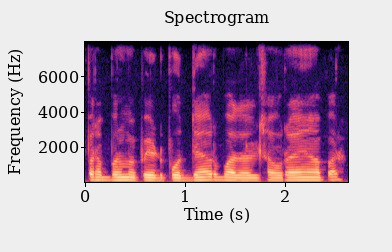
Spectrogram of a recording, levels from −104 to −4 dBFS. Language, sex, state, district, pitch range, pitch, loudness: Hindi, male, Uttar Pradesh, Shamli, 140-150 Hz, 145 Hz, -16 LUFS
